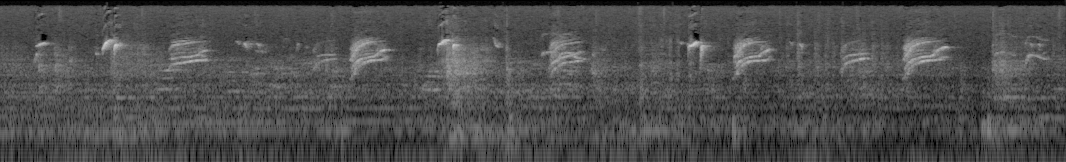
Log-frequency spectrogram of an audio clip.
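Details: Parisian Frill canary, a breed of frilled canary. It sends out bright, downslurred chirps about every second, in an uneven repeated rhythm, over a quiet steady background hum.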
